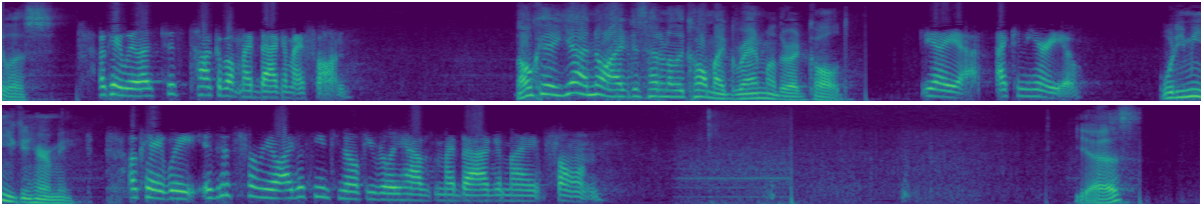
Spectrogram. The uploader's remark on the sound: …'s Personal Prank Phone Calls Collection: Found Lost Phone.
